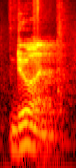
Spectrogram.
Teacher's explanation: it becomes more just of a 'n' sound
